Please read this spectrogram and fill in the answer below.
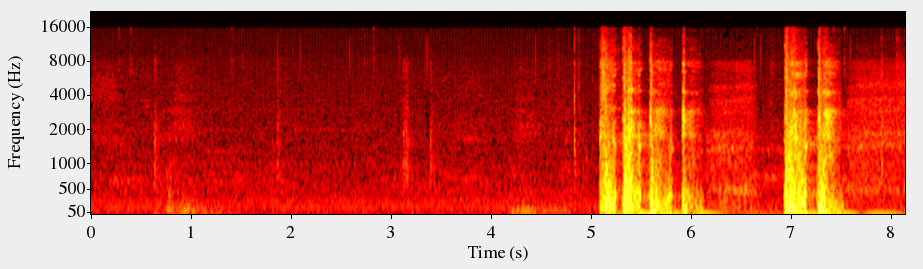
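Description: A man coughing: a loud run of coughs about five seconds in and another about seven seconds in, after a few faint clicks.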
